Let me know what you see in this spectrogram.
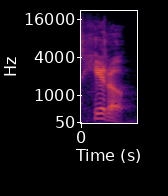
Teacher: it sounds like all she does is roll the r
